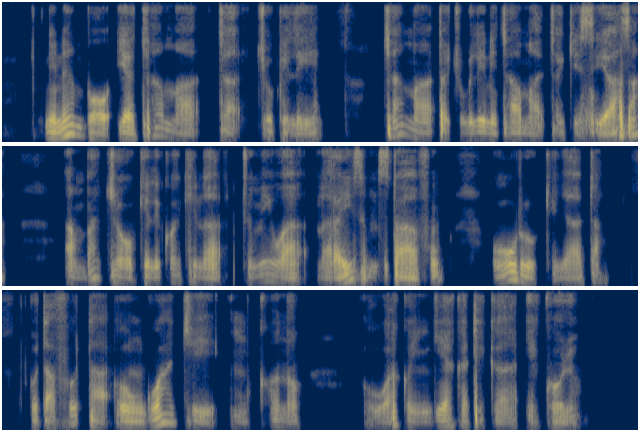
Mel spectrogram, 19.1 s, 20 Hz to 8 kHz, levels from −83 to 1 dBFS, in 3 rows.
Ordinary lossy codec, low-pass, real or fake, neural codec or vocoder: Opus, 24 kbps; 7.2 kHz; fake; codec, 24 kHz, 1.2 kbps, DualCodec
